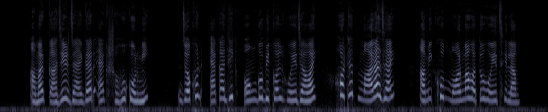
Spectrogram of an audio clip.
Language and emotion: Bengali, sad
